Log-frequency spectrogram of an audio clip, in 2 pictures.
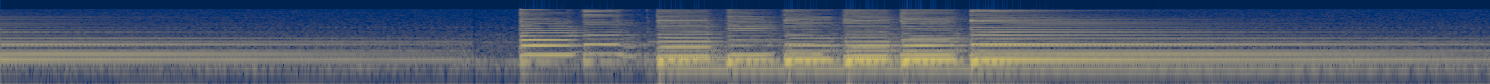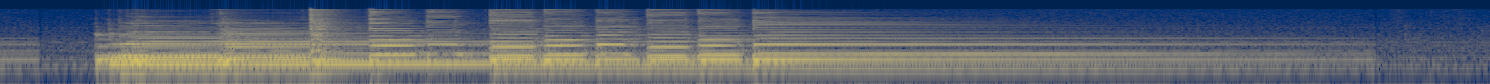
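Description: Acoustic guitar played fingerstyle. A chord rings on and fades, then a quick phrase of plucked notes over a bass note starts about two and a half seconds in, and a second one about eight seconds in; each is left to ring out and fade.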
